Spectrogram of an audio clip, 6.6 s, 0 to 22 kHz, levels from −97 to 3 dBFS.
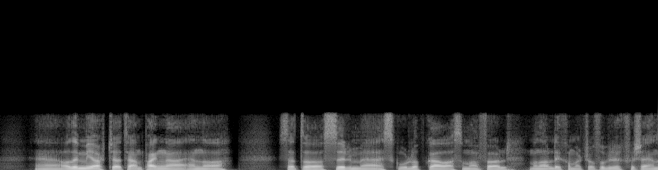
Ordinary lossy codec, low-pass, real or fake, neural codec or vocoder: none; 7.2 kHz; fake; codec, 24 kHz, 0.9 kbps, DualCodec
